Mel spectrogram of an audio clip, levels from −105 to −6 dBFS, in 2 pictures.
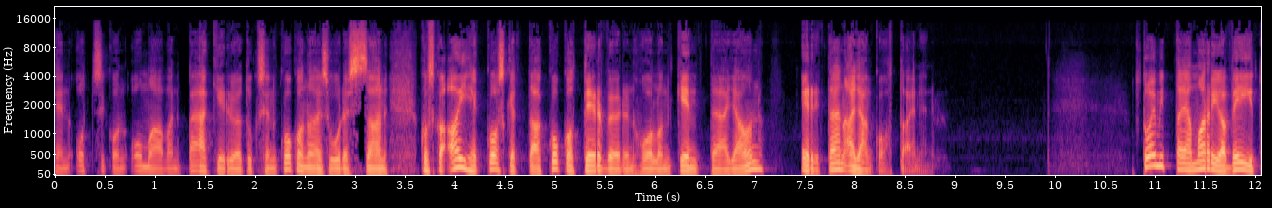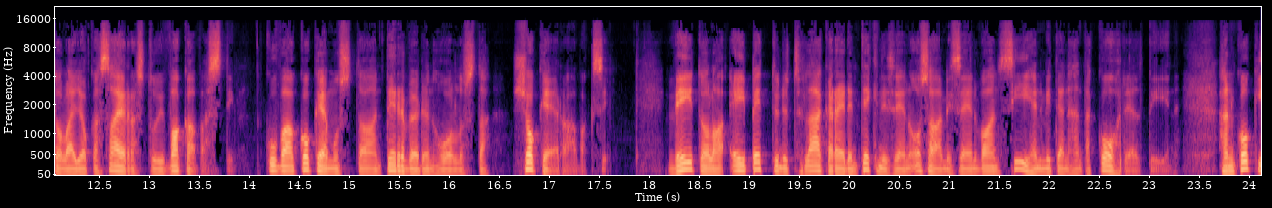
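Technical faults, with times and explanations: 1.44 s, microphone volume stepped up: the call software raised the input volume in one step after "otsikon omaavan", so voice and background jump about 6 dB together.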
